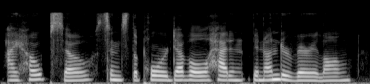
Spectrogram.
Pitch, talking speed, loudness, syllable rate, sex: 195 Hz, 195 wpm, -15 LUFS, 5.0 syllables/s, female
